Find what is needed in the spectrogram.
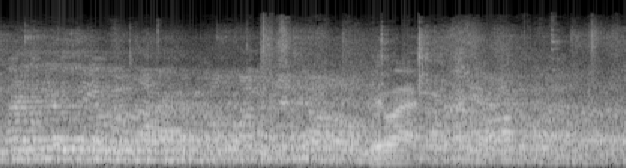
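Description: Voices of children and adults chattering over one another, with a few faint clicks.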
